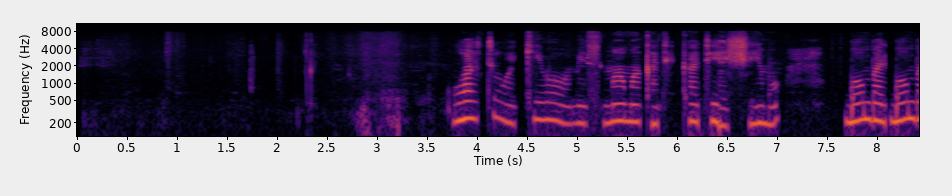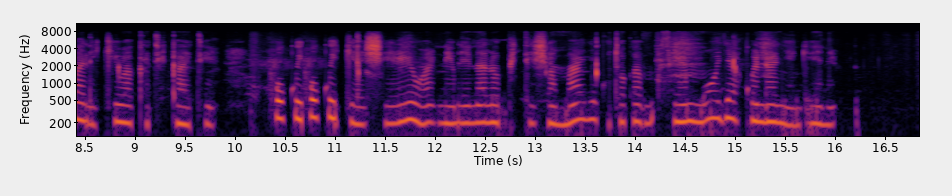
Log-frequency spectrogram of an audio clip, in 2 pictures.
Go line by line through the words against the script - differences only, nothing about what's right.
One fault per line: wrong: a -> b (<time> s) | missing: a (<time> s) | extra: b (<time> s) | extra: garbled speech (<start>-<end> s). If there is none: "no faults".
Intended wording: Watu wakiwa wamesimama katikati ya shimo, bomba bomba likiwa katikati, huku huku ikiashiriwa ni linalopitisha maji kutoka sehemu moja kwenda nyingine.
no faults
